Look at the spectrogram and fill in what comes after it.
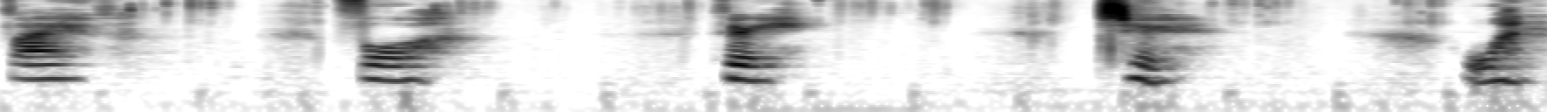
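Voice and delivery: breathing hard. Leading a workout, counting down the last seconds, breathing hard. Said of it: "I'm breathing hard".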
